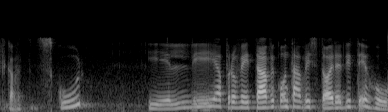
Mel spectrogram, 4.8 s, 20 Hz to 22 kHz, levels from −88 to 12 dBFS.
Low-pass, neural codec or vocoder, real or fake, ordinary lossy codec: 5.4 kHz; none; real; Opus, 64 kbps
